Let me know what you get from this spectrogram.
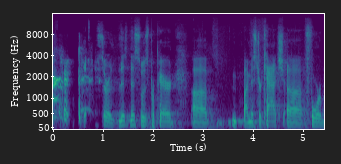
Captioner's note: cough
